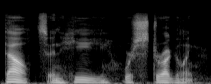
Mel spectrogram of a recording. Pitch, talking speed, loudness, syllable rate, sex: 90 Hz, 140 wpm, -23 LUFS, 3.9 syllables/s, male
